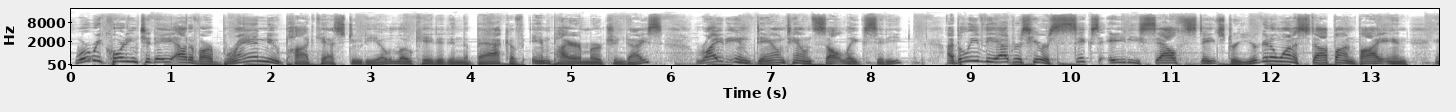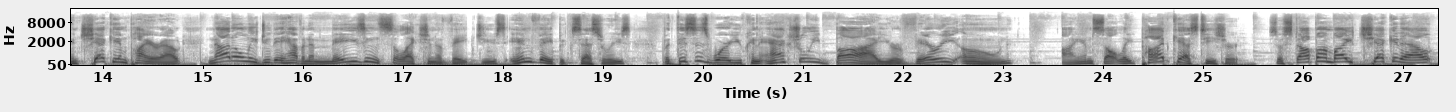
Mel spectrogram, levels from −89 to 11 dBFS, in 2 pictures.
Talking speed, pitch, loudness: 185 wpm, 145 Hz, -18 LUFS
